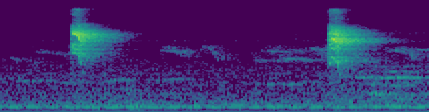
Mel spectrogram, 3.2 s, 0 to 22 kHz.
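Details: Yellow-bellied seedeater (coleiro baiano) at 9:20 in the morning on the second day, giving two sharp, high chip notes about two seconds apart over a faint steady low hum.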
